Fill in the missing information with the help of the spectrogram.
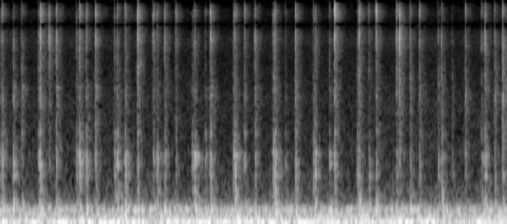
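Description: Long acrylic nails tap rapidly on a large blue plastic mouthwash bottle full of liquid. The quick, sharp clicks run steadily over a low background rumble.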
